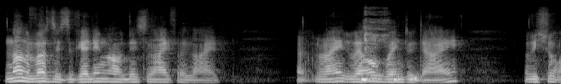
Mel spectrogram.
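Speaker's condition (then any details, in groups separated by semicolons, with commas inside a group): Spinal muscular atrophy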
